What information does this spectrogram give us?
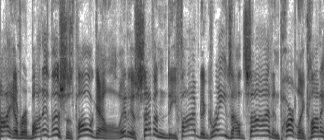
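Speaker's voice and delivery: put-on high, old-time radio carnival-barker hard-sell announcer. Criticizing an unnatural on-air style, the speaker demonstrates it: carnival-barker announcer voice. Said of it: "it's a carnival barker".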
